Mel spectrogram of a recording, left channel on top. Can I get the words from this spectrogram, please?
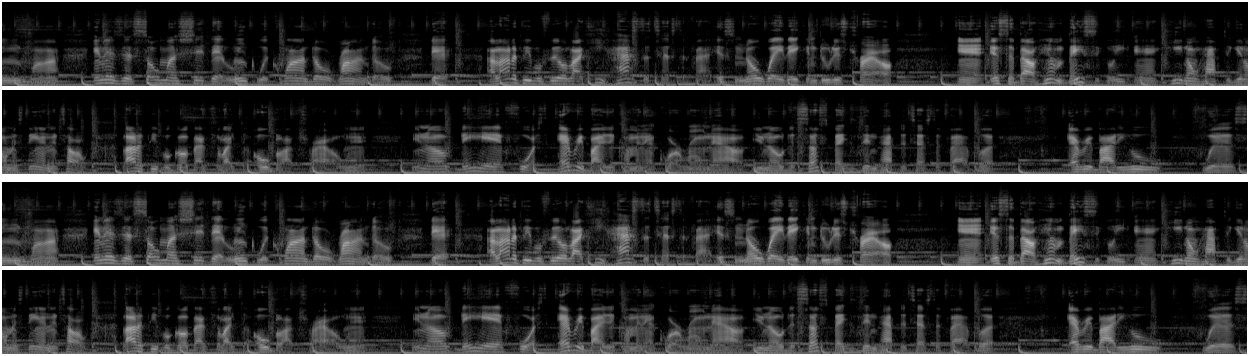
Von. And there's just so much shit that link with Quando Rondo that a lot of people feel like he has to testify. It's no way they can do this trial. And it's about him basically, and he don't have to get on the stand and talk. A lot of people go back to like the O Block trial when, you know, they had forced everybody to come in that courtroom. Now, you know, the suspects didn't have to testify, but everybody who was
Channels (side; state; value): both; normal; correlation 0.90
